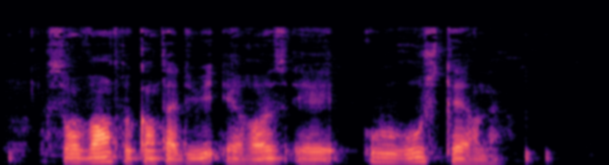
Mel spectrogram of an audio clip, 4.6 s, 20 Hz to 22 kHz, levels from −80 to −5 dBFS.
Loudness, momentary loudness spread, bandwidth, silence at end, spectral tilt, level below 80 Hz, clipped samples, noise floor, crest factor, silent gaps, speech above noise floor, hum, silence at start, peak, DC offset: -27 LUFS; 15 LU; 11.5 kHz; 0.45 s; -6 dB/octave; -56 dBFS; under 0.1%; -56 dBFS; 22 dB; none; 30 dB; none; 0.05 s; -6 dBFS; under 0.1%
